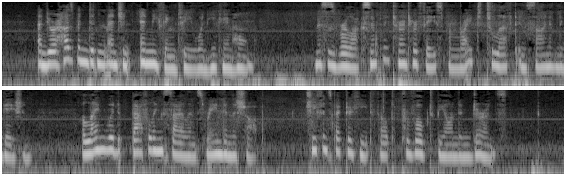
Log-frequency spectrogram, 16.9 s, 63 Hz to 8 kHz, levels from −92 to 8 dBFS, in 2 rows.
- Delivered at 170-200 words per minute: No, average, 145 wpm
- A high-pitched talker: Yes, high, 205 Hz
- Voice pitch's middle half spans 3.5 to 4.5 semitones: Yes, average, 4.0 semitones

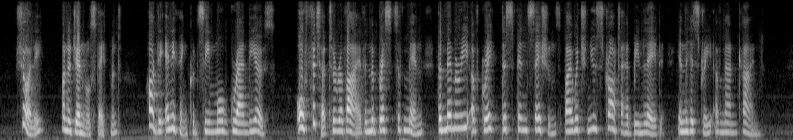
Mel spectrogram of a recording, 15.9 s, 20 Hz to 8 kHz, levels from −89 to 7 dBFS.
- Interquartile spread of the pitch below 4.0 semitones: No, average, 4.4 semitones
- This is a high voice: Yes, high, 220 Hz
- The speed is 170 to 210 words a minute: No, average, 140 wpm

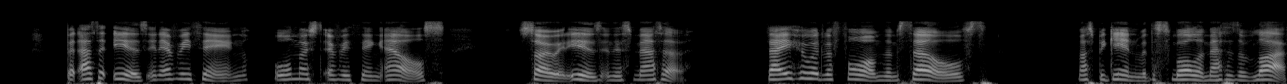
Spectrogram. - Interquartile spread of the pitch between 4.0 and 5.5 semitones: No, average, 3.2 semitones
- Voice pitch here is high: Yes, high, 215 Hz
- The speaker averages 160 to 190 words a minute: No, average, 145 wpm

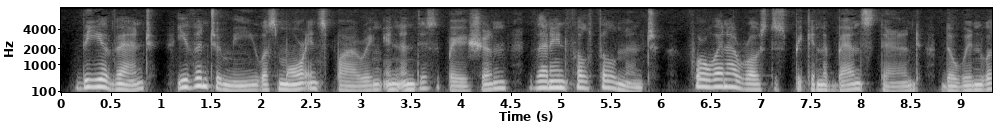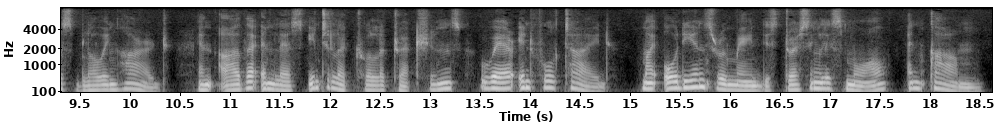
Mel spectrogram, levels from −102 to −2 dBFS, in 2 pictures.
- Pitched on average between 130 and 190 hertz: Yes, medium, 140 Hz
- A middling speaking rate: Yes, average, 145 wpm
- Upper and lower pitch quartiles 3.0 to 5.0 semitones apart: No, wide, 5.4 semitones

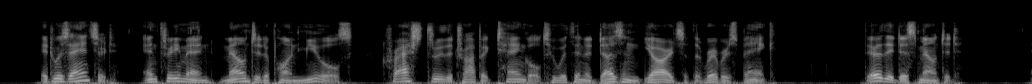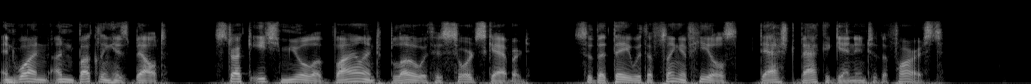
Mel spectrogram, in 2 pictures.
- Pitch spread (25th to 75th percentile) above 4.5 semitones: Yes, wide, 5.5 semitones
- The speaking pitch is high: No, low, 100 Hz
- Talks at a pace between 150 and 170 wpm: Yes, average, 160 wpm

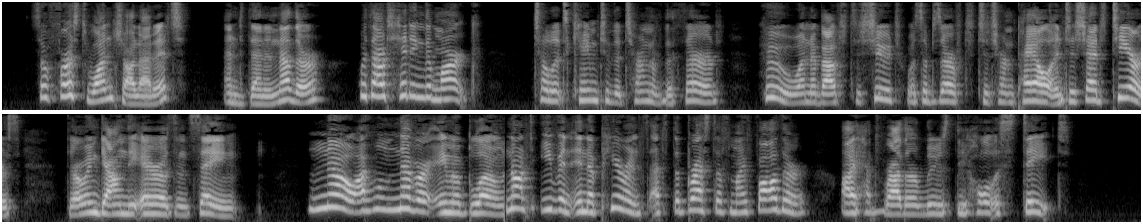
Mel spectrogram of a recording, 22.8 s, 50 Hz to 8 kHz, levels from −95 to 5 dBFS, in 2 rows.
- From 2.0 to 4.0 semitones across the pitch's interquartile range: No, average, 4.7 semitones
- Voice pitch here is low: No, high, 235 Hz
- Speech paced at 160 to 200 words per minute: Yes, average, 175 wpm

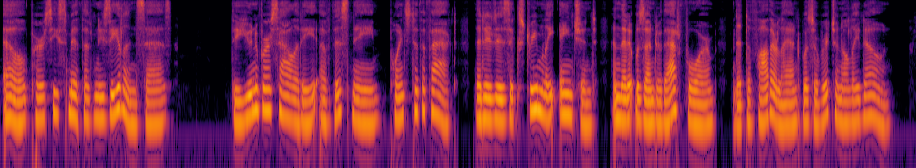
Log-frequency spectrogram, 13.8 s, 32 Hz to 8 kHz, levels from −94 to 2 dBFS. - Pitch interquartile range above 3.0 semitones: Yes, average, 3.6 semitones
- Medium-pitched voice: Yes, medium, 155 Hz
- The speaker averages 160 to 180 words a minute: No, average, 145 wpm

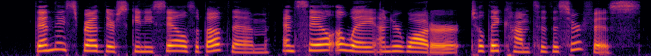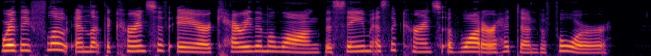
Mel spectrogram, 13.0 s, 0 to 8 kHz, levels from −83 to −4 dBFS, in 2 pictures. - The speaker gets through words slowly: No, average, 190 wpm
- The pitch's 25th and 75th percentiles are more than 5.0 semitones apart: No, average, 3.4 semitones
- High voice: Yes, very high, 255 Hz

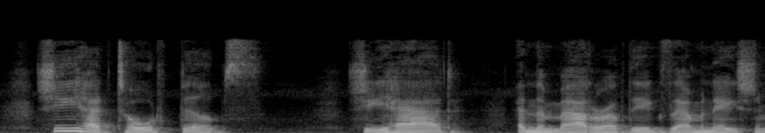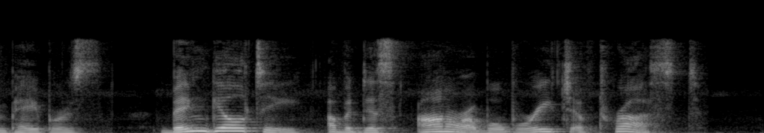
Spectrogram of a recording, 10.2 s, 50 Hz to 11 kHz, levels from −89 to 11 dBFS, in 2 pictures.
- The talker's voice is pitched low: No, medium, 160 Hz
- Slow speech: Yes, slow, 125 wpm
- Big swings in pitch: No, average, 3.6 semitones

